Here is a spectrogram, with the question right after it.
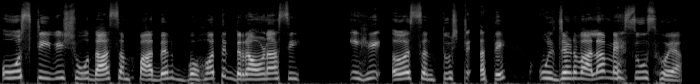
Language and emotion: Punjabi, disgusted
